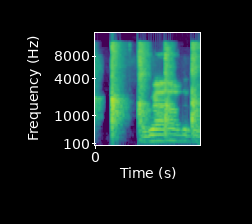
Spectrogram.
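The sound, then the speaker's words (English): A brief, cheap-sounding round of applause sound effect on the Null and Void show: a sharp clap-like burst, then a voice mimicking clapping and cheering with a buzzy, tonal sound for about half a second. “A round of applause. Yeah. No expense spared on that sound effect.”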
